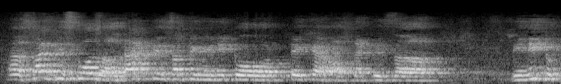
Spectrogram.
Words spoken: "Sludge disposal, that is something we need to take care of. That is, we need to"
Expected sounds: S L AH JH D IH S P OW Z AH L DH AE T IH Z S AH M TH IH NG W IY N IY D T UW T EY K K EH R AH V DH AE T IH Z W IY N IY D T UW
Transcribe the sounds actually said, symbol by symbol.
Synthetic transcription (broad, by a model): S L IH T D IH S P OW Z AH L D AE T IH Z S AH M T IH NG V IY N IY D T UW T EY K K EH R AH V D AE T IH Z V IY N IY D T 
